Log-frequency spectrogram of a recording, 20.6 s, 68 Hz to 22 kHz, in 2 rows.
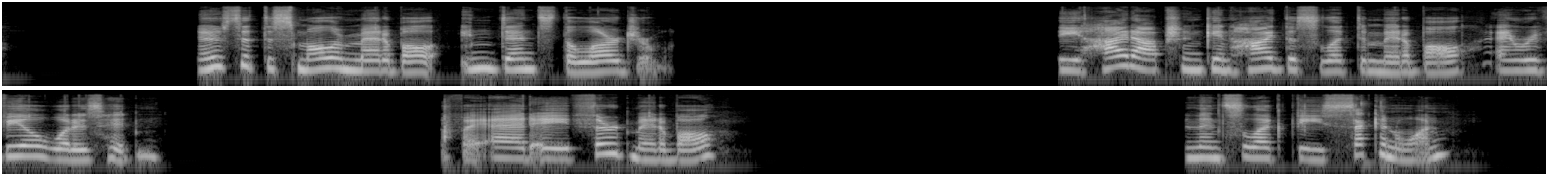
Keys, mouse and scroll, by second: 6.4 click, 13.1 shift+d, 16.3 click.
